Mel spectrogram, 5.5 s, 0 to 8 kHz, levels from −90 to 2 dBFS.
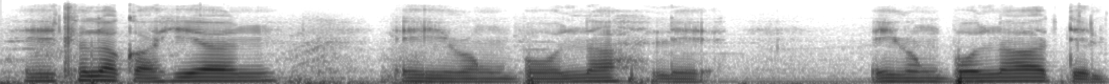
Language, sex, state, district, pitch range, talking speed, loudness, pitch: Mizo, male, Mizoram, Aizawl, 100-125 Hz, 120 wpm, -19 LUFS, 110 Hz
